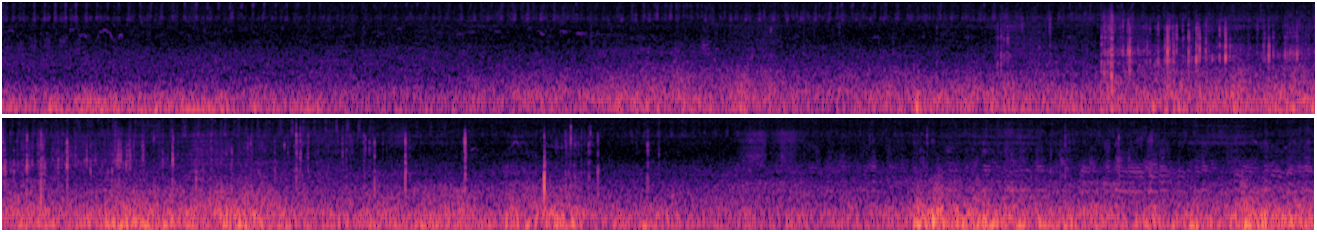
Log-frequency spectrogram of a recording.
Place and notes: Morille-Salamanca, Art Graveyard, metal piece spinnig
Morille-Salamanca, Metal sculpture spinning, wind, birds, flies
